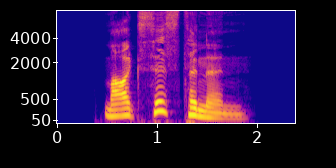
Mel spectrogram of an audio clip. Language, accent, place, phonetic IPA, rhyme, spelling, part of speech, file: German, Germany, Berlin, [maʁˈksɪstɪnən], -ɪstɪnən, Marxistinnen, noun, De-Marxistinnen.ogg
- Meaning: plural of Marxistin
